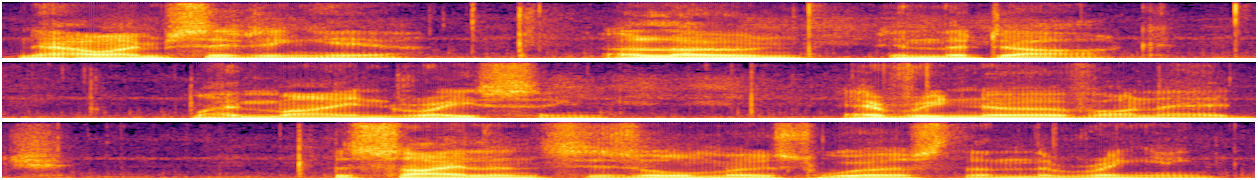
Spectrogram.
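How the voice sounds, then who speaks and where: A man's voice: sits low, a little slow. A man narrating a scripted first-person scary story in a dramatic, suspenseful way, as a horror storyteller. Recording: clear background crackling noise. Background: crackling fire ambience.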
